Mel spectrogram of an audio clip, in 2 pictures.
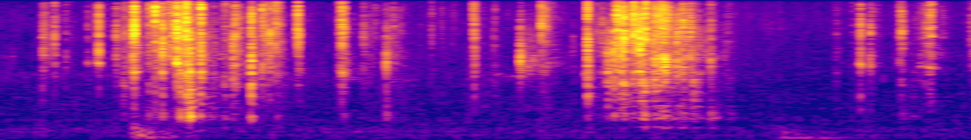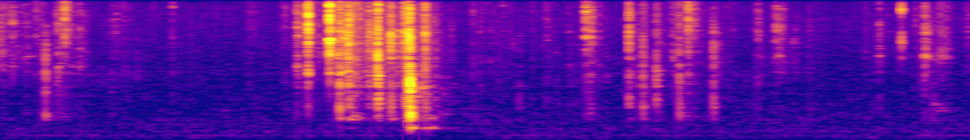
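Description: A utility blade scrapes small cubes off a solid, hand-sized blue and white striped soap bar scored in a grid, held in the fingers. Crisp, bright crinkling scrapes swell in three louder bursts, with many short dry ticks and crumbles scattered in between over a quiet background.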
